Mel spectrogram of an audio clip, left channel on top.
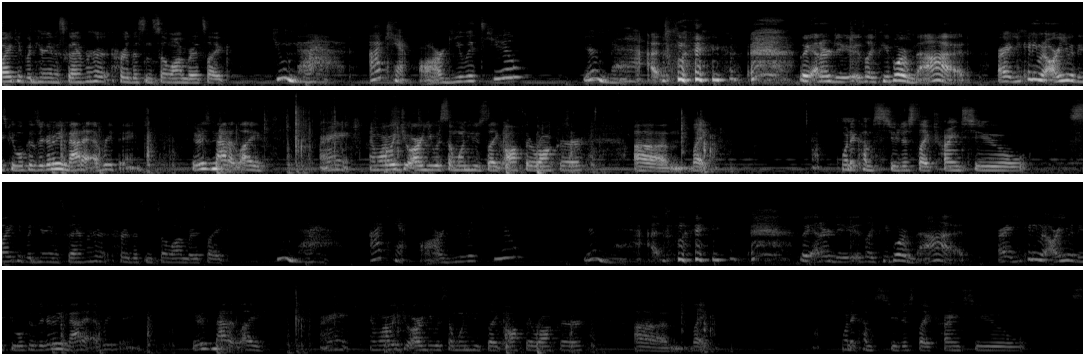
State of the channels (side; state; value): right; quieter; 19.0 dB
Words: I keep on hearing this because I haven't heard this in so long, but it's like, you mad? I can't argue with you. You're mad. Like energy is like, people are mad. All right, you can't even argue with these people because they're gonna be mad at everything. They're just mad at life. All right, and why would you argue with someone who's like off their rocker? Like when it comes to just like trying to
